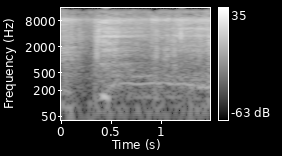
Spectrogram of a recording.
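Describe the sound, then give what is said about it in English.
A mountain lion in Utah snarls and growls in a low, sustained rumble, steady over a rough outdoor background, as it stalks and menaces a runner walking slowly backward up a road; no voices during the moment. “Is a runner in Utah being menaced for 6 full minutes by a mountain lion that is stalking him as he is walking slowly backward.”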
